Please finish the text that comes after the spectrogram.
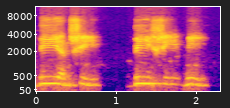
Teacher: They're all the sharp, shrill, front-oriented vowels.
